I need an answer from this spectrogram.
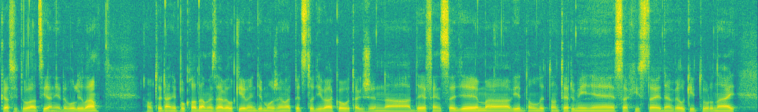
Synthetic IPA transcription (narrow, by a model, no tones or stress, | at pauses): kaːsit̪uaːt͡siaɲɛd̪ɔʋɔlila | aɔt̪ɛd̪aɲɛpɔklad̪aːmɛzaʋɛlkiːɛʋɛnd̪̚ɟɛmʊɔʒɛmɛmac̚pɛtst̪ɔɟiʋaːkɔʊt̪aɡʒɛnad̪ɛɛfɛnsɛɟɛmvjɛd̪nɔmlɛt̪nɔmt̪ɛɾmiːɲɛsaxist̪ajɛd̪ɛnʋɛʎkiːt̪uɾnaj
